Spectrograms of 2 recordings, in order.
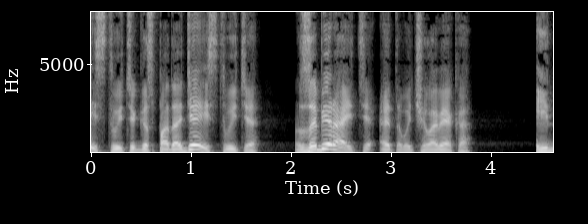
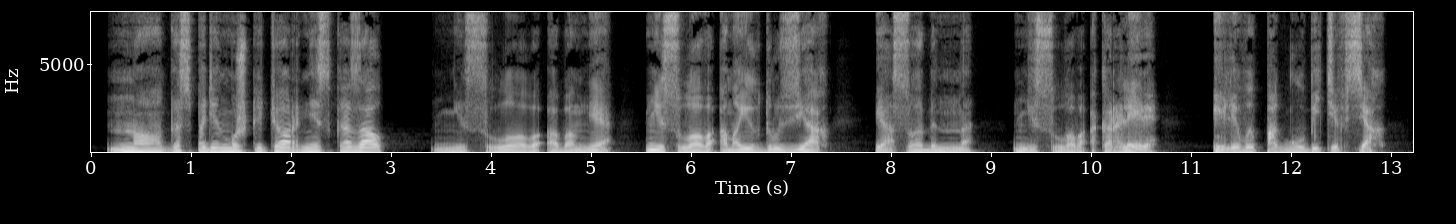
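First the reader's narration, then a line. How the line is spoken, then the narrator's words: Whispered. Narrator (Russian): прошептал Д'Артаньян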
